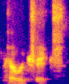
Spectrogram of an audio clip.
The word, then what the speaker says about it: Peric: Okay, that's how you pronounce his name. Peric.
